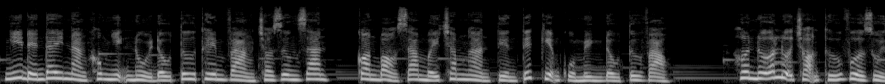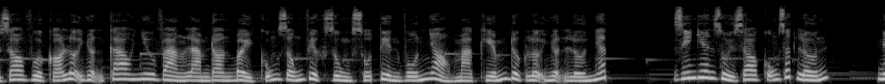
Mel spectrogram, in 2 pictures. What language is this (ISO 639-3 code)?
vie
